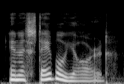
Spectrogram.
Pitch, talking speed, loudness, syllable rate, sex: 190 Hz, 195 wpm, -13 LUFS, 5.3 syllables/s, female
